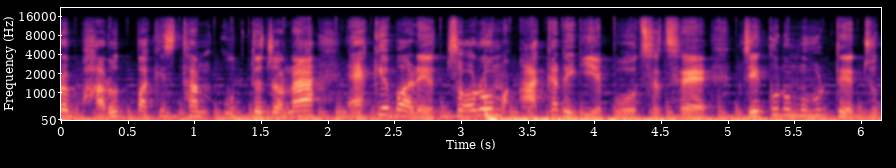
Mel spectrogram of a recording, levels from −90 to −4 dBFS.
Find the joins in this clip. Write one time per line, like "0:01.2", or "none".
none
